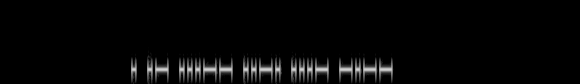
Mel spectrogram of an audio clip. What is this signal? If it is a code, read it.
Morse code, heard as a keyed tone, about 31 wpm, 700 Hz. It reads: EA3FVY
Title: DXCC-100 Call Signs - 6 Characters - Repeated 3x - 30wpm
